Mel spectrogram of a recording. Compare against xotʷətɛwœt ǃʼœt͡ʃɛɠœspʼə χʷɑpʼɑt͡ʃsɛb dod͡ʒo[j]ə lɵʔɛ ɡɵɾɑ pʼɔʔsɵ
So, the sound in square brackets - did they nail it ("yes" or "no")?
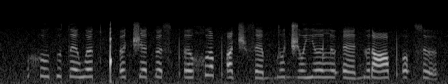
yes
